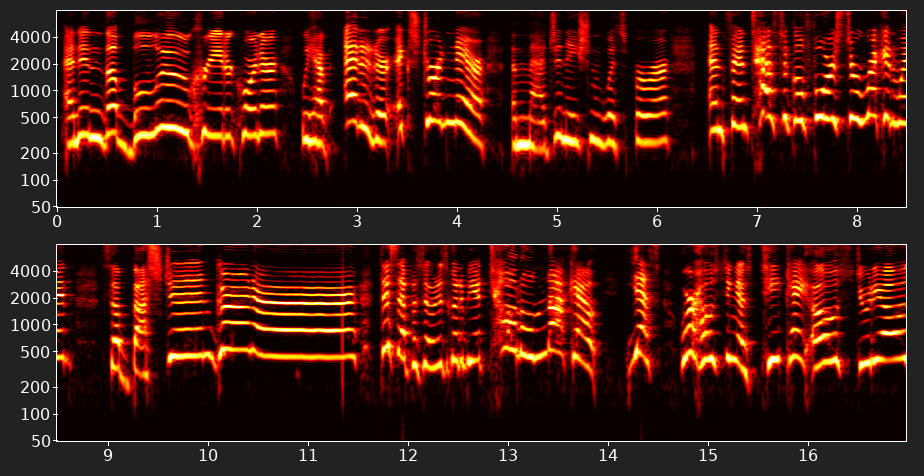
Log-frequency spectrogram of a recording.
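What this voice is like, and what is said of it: Boxing ring announcer voice. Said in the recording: “Your ring announcer voice is spot on. It's like I'm watching a Rocky movie.”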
